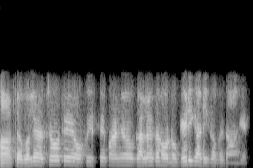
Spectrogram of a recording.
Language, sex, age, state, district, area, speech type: Sindhi, male, 30-45, Gujarat, Surat, urban, conversation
